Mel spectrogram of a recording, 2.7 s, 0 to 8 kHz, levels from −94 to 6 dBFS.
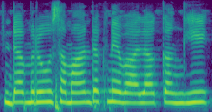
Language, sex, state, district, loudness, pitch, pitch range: Hindi, female, Uttar Pradesh, Lucknow, -12 LUFS, 270 Hz, 260-275 Hz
